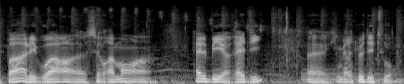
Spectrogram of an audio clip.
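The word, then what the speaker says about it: Ailbhe Reddy: A-I-L-B-H-E et plus loin R-E-D-D-Y. – Bon, donc, ça se prononce comme ça. – I'll Be Ready.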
